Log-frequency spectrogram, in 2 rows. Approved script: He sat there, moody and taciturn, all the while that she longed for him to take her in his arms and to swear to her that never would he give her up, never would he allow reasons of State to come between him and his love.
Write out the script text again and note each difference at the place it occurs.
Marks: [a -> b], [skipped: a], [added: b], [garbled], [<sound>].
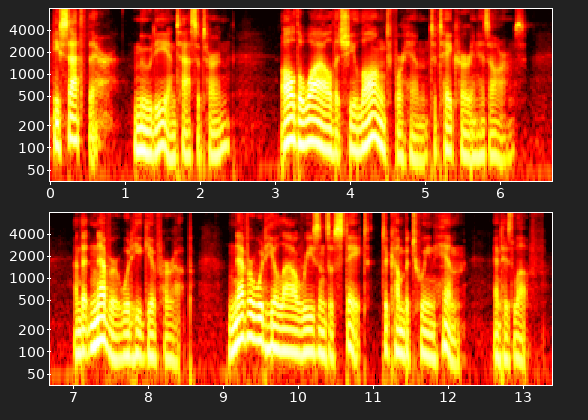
He sat there, moody and taciturn, all the while that she longed for him to take her in his arms and [skipped: to swear to her] that never would he give her up, never would he allow reasons of State to come between him and his love.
